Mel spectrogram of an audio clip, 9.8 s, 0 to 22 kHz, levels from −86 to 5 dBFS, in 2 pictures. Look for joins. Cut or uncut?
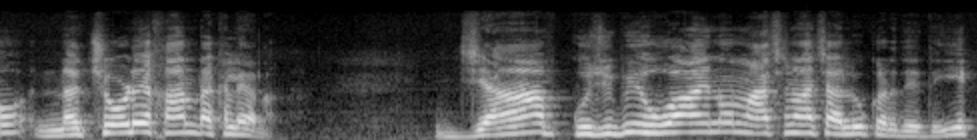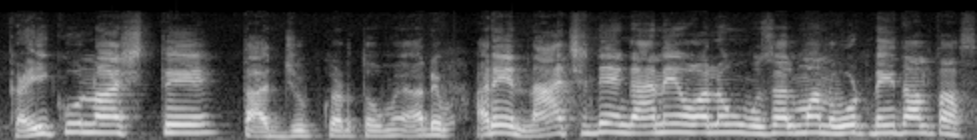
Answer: cut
